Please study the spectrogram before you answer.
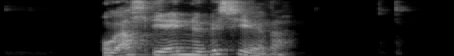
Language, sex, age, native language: Icelandic, male, 20-29, Icelandic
